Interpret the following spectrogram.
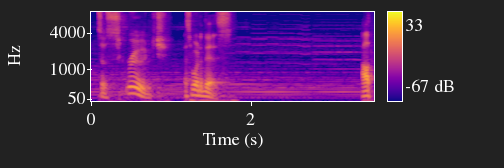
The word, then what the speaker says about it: Scrooge: lot of fun yeah screws it's not scrots it's Scrooge because TZ or letters t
